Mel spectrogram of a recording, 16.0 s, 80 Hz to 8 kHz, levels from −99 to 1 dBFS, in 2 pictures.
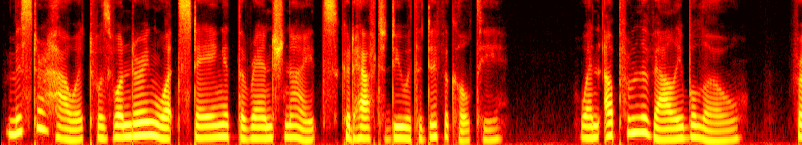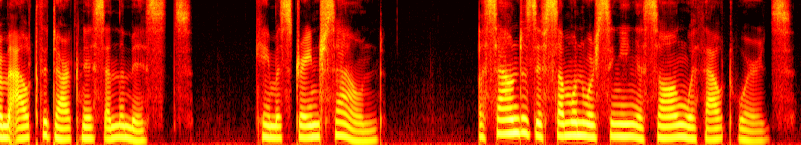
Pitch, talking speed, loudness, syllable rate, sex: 190 Hz, 170 wpm, -20 LUFS, 4.6 syllables/s, female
